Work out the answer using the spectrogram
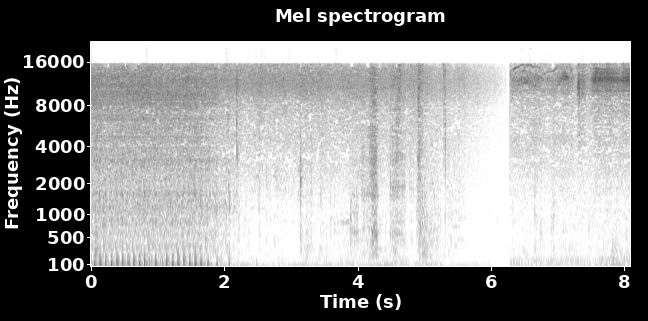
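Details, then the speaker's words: Honda Beat carburetor scooter after CVT drive belt kit replacement (old belt worn): a few quick even pulses settle into a quiet, steady idle with no slap or rattle; engine smooth and healthy. "Alhamdulillah sudah selesai dan mesin halus mesin halus kawannya"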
